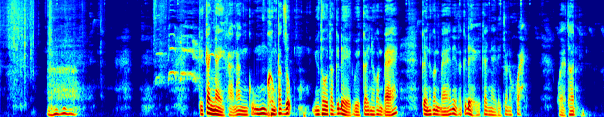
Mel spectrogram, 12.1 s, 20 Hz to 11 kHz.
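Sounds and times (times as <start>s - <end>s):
rooster crowing: 3.1s - 4.5s.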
